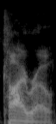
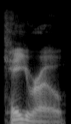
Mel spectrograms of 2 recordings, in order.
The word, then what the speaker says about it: Cairo: Take, for example, the word spelled C-A-I-R-O. In Egypt, it's pronounced Cairo. In South Georgia, it's pronounced Cairo.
